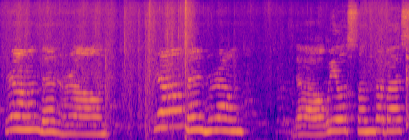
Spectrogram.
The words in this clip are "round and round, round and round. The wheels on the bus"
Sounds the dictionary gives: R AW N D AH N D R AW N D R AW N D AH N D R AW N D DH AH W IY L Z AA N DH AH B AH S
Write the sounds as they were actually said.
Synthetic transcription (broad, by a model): R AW N D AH N R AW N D R AW N D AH N R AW N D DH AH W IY L S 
